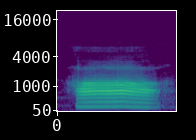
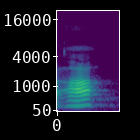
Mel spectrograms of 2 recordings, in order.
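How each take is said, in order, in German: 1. Der Vokal wird etwa doppelt so lang gehalten. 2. Der Vokal wird kurz gehalten. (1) "das lange A ist doppelt so lang wie das kurze A" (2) "Erst kurz"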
